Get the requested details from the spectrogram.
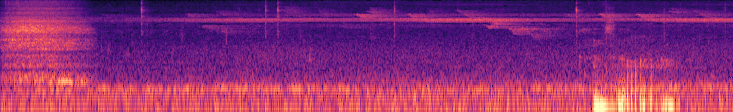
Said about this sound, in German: ich habe so ein paar kleine Waldgeräusche. Ich mache jetzt einfach die Waldgeräusche mal an, weil ihr seid ja inzwischen auch im Wald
